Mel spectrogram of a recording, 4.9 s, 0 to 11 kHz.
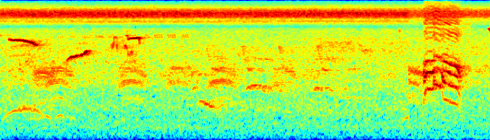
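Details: Oriental magpie-robin recorded on 4 July 2016: varied, separate whistled notes at shifting pitches, some rising and some falling. A harsh, caw-like burst comes near the end over a steady high-pitched hiss.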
